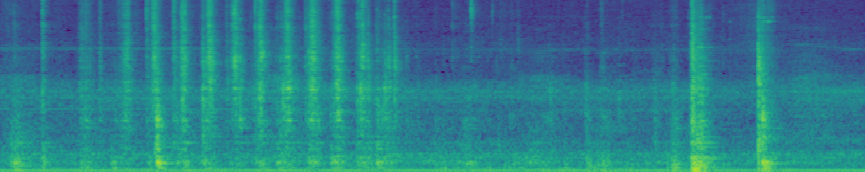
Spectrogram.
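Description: Hands working cables and round metal connectors on a control cabinet's panel: a run of quick metallic clicks and rubbing, then two louder knocks near the end, over a steady low hum.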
